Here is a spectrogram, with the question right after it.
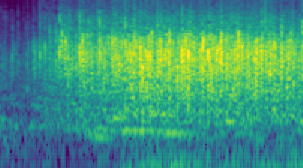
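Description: Applause breaks out after a campaign speech, starting faint and building quickly into dense, sustained clapping from a large audience that holds steady to the end.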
